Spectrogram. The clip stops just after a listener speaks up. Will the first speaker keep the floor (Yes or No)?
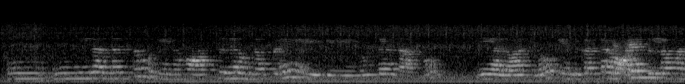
Yes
